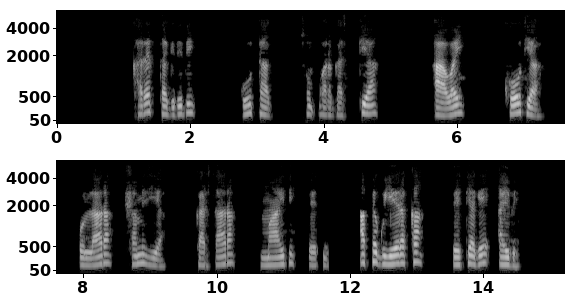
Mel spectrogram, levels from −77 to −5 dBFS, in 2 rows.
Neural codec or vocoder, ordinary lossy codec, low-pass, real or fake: none; MP3, 32 kbps; 5.4 kHz; real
